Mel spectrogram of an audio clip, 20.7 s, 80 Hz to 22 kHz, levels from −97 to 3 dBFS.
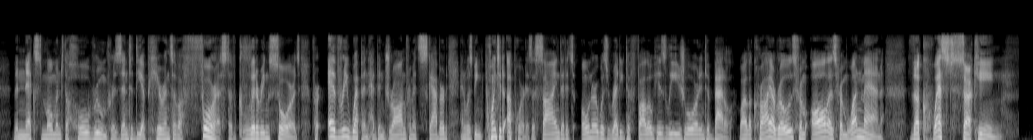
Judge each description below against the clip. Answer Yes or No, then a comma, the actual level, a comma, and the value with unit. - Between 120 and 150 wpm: No, average, 170 wpm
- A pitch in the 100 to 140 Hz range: Yes, low, 135 Hz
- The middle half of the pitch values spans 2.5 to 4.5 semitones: Yes, average, 4.2 semitones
